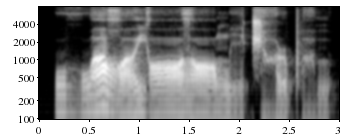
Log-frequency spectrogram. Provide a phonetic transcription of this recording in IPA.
w ṳ˧ w ʌ˧˥˧ ʁʷ ʌ˨˩˦ j ɔː˧˥˧ ð ɔː˧ m i˨˩˦ t͡ʃ ɑ̤˨˩˦ ɹ pʼ ɑ̤˧ m

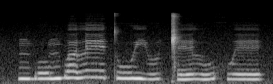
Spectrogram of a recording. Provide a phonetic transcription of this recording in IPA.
m b o˧ m b ɐ˥ l e˥ t u˧ j ɯ˩˧ ǁ e˩˧ l u˩˥ xʷ e˧

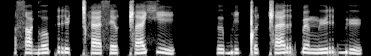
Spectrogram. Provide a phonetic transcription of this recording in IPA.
s ɑ ɡ o p r y ǀʰ æ s e ʊ̯ ǁ æ ç i | ɯ b i ǃ ɯ ǁ æ r k͡p ø m y r ɡ͡b y

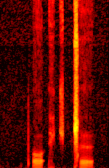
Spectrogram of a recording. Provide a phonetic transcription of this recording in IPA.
pʼ ɔ ʔ ɛ̤ t͡ʃ ǁ ə

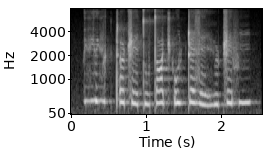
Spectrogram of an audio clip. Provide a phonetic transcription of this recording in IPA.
vʲ ɵ˦ vʲ o˦ ʈ tʼ œ˦ ʈ͡ʂ e˨ t̪ u˩ t̪ ɑ˥ t͡ʃʼ o˦ ʎ ʈ ɛ˦ z e˩ ɦ y˨ ʈ͡ʂ e˦ f i˥

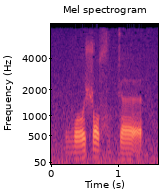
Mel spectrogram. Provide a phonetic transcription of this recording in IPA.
v ɔ ʃ u sˤ i̤ k æ

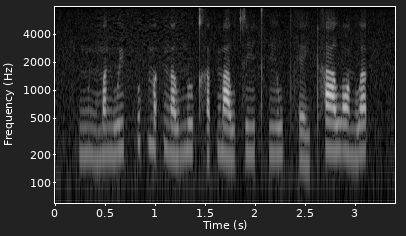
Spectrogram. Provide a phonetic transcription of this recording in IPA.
ŋ ʊ˨˩ ŋ m ɐ˨ ŋ w yː˧ p̚ kʷ ɐ˥ p̚ m ɐ˨˥ k̚ ŋ ɐ˨˧ w n̪ uː˧ kʰ ɐ˨˥ k̚ m aː˨ w t͡s iː˨˧ t̪ʰ iː˨˧ w pʰ e˨˩ j pʰ aː˥ w ɔː˧ n w ɐ˥ k̚

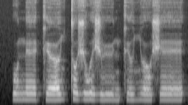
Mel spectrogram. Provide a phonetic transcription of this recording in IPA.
u n eː kʲ œː ʎ t o ʒ u ɪ̯ ʒ yː n kʲ ɵ ʊ̯ ʎ ɵ ʊ̯ ʃ eː

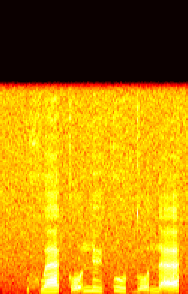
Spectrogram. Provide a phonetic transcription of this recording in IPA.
xʷ æ˩˥ k o̰˥ n y˥˩ k u˥˩ d̪ o̰˥˩ n æ̰˥

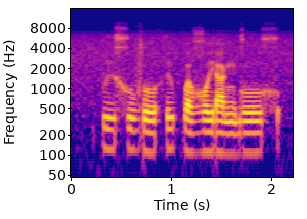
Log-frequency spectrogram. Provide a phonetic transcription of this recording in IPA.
p ɨ x u v ɾ o h ɨ p ɐ ʁʷ i ɾ a ŋ ɡ o x

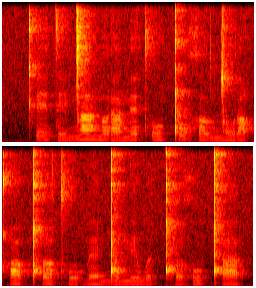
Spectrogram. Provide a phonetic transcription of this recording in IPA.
kʼ e˥ t e˩˧ ŋ͡ǀ a˥ ŋ ʌ˧˩ ɾ a˧˩ ŋ ɛ˧ tʼ o˧ ǃ o˥ x ʌ˧˩ ʊ̯ ŋ͡ǀ o˩˧ ɾ ʌ˩˧ qʰ o˥ ǃʰ ʌ˥ tʰ o˧ b ɛ˩˧ ŋ͡ǃ ə˥˧ ŋ e˥ w ə˩˧ ǃʰ ʌ˩˧ x o˥˧ ǃʰ a˧

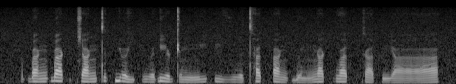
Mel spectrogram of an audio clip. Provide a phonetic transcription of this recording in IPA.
ɓ a˧˥ ŋ ɓ a˦˥ k̚ c a˧˥ ŋ t̪ ə˦˥ k̚ j əː˨˩˨ j ʔ u˨˩˦ ə̯ ɗ i˨˩ ə̯ ʈ ə˨˩ m ɲ i˧˥ ʔ i˨˩˨ v u˨˩˦ ə̯ t̪ʰ a˦˥ t̚ ʔ a˨˩ ŋ ɓ ə˨˩˦ m ŋ a˦˥ k̚ v a˦˥ t̚ k a˨˩ t̚ ɲ aː˨˩˦

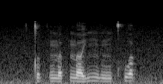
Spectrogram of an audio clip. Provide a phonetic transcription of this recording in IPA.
t̪ ʊ˧ k̚ n̪ ɐ˨˥ t̚ n̪ ɐ˨˥ j ŋ ɪ˨˧ ŋ kʷʰ ɐ˥ k̚

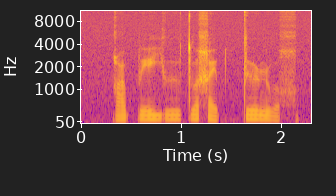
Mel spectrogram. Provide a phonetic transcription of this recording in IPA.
q o˨˦ p e˧˥˧ j ɯː˥˧ tʷ i˥˩ χ e˩ p tː ɯ˥˧ ʊ̯ ɳ u˧˩ χ

